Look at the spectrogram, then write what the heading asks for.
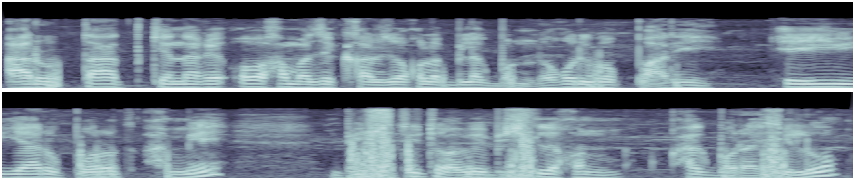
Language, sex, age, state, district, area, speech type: Assamese, male, 45-60, Assam, Barpeta, rural, spontaneous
